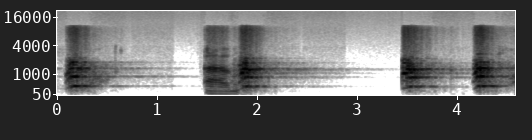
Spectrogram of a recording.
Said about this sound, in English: Hold on a second. Let me shut this dog up. I'll be right back.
